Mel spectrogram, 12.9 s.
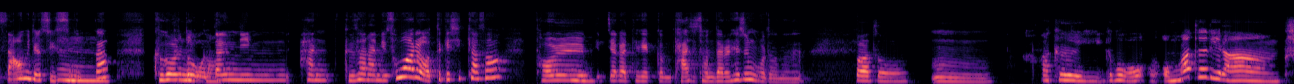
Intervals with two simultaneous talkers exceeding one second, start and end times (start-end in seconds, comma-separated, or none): none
